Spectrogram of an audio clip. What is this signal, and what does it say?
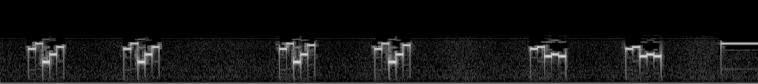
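Five-tone selective call (ZVEI), heard as quick runs of five tones, tones of about 70 ms. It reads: 88159 88159 88150 88150 89454 89454
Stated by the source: ZVEI five-tone call received on SDR.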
